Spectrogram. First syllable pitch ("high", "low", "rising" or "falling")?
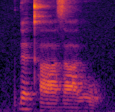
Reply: high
